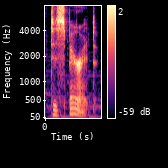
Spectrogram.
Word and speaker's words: disparate: years today's word is disparate it could also be pronounced disparate disparate or disparate either way it's an adjective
